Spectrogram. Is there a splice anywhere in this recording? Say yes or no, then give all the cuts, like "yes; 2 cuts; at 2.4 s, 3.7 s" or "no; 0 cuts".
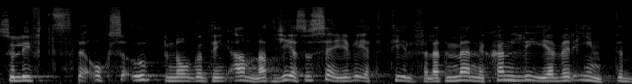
no; 0 cuts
